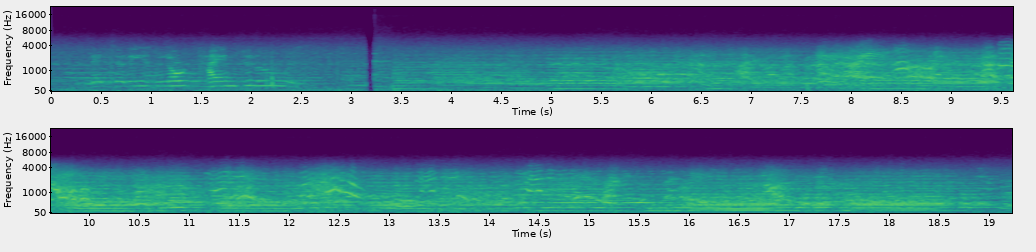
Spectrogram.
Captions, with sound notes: - Then there is no time to lose. (Cat Worshipers chatter) (women shout)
